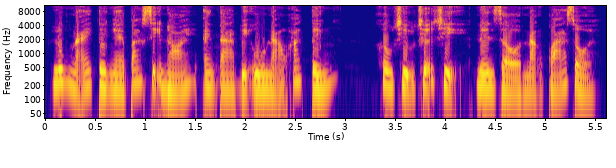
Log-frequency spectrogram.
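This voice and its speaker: A woman voicing a calm, steady young man. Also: lowish voice, fairly quick, no echo, lightly acted. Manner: calm, reassuring, a bit stubborn.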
